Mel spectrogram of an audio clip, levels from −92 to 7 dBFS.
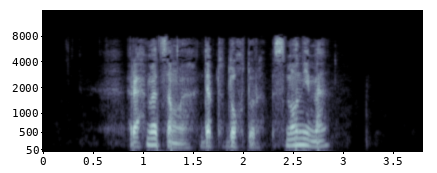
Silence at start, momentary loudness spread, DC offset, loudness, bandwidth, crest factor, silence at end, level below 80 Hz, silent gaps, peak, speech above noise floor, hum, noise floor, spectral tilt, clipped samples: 0.85 s; 9 LU; under 0.1%; -20 LUFS; 8.4 kHz; 22 dB; 0.95 s; -54 dBFS; none; 0 dBFS; 64 dB; none; -85 dBFS; -3 dB/octave; under 0.1%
